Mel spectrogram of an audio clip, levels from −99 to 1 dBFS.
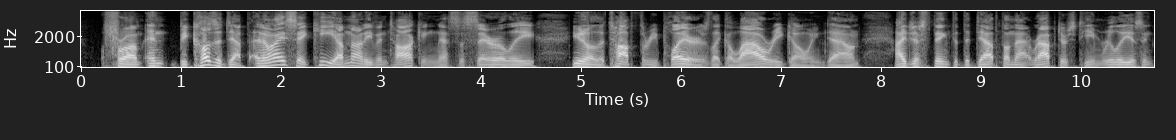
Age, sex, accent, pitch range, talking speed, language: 30-49, male, American, 110-130 Hz, 210 wpm, English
